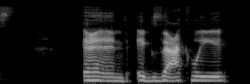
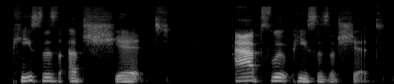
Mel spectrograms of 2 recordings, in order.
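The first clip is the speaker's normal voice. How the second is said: contemptuous mutter; 5 semitones lower, 5 dB quieter, slower than usual. Real, not acted. Contempt after backup channel.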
